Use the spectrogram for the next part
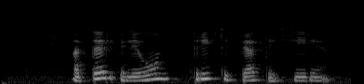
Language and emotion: Russian, neutral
